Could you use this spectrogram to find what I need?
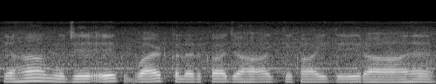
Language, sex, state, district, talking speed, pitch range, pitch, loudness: Hindi, male, Madhya Pradesh, Katni, 150 wpm, 125-130 Hz, 125 Hz, -16 LUFS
